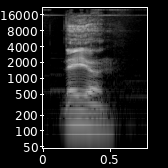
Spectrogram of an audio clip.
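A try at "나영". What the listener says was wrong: Nayoung. Yeah, but I still say it with the letters in place. You literally dropped a G. You dropped a G.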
